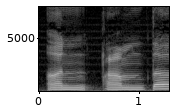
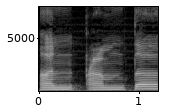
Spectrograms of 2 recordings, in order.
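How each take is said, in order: No difference in how they are said.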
